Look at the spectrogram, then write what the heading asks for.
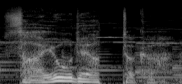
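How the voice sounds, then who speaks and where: A man's voice: lowish voice, big pitch swings, a little slow, faint music behind. An actor playing a wary, inquisitive old man in a radio drama, with solemn, archaic elderly speech. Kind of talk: radio drama acting of a ghost tale.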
